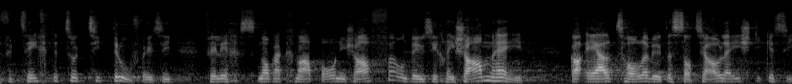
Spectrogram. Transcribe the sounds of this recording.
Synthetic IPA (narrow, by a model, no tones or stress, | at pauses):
fəɾt͡sɪχtət͡sʊt͡sit̚d̪̥ɾuːfʋɪlsi | fɪlɪχsnɔɡɑkʰχnɑpːoːniʃɑfəʊndvʋɪlsiχliʃɑmhɛɪ | ɡ̥ɑʔɛlt͡shɔləʋɪld̥ɑssɔt͡sjɑːlːɛɪʃtiɡ̥əsi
